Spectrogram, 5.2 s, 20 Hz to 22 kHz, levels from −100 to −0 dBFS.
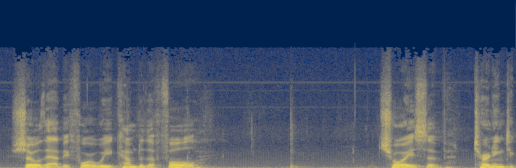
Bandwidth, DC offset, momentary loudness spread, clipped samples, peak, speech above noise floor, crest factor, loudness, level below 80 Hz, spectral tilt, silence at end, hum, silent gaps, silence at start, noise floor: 14.5 kHz; under 0.1%; 21 LU; under 0.1%; -2 dBFS; 26 dB; 16 dB; -17 LUFS; -44 dBFS; -5.5 dB/octave; 0 s; none; none; 0 s; -42 dBFS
